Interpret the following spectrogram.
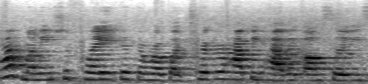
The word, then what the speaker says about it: Danganronpa: Hey, Lexi, when you have money, you should play Danganronpa, Trigger, Happy Havoc.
